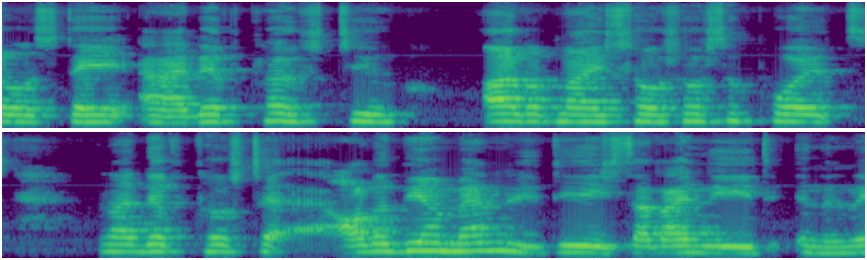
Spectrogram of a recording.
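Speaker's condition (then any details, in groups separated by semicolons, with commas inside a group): Cerebral palsy; fall risk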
